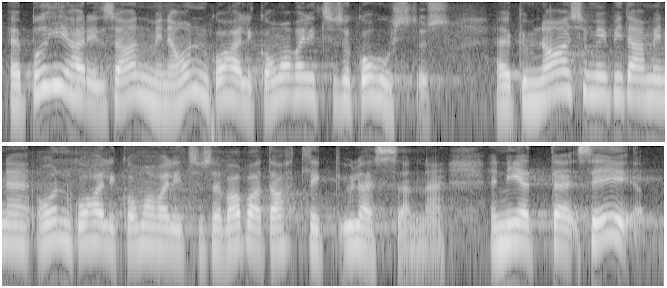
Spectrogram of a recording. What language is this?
Estonian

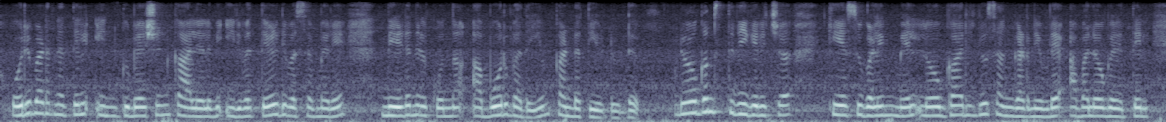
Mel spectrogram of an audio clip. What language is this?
Malayalam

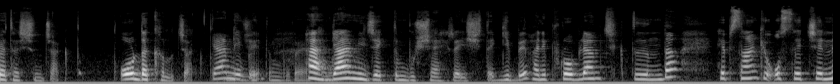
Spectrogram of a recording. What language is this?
Turkish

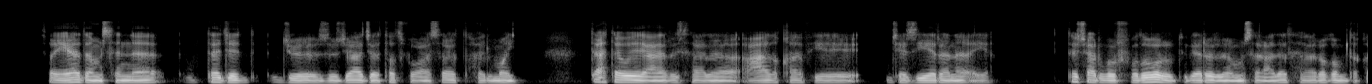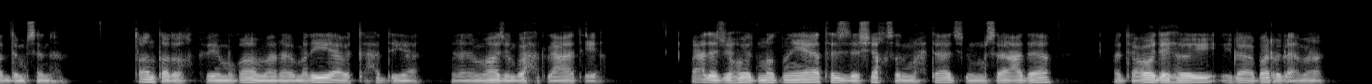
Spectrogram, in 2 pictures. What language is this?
Gulf Arabic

